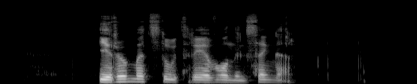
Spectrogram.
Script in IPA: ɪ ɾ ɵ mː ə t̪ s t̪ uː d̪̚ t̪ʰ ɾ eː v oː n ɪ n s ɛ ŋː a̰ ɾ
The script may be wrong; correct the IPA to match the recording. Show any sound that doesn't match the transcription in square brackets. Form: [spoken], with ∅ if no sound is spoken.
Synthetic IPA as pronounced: ɪ ɾ ɵ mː ə t̪ s t̪ uː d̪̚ t̪ʰ ɾ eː v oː n ɪ [ŋ] s ɛ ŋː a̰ ɾ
